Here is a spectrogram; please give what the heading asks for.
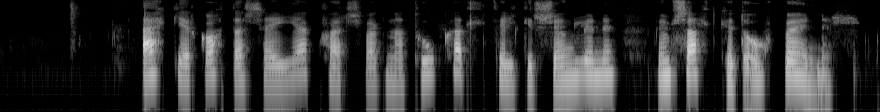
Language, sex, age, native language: Icelandic, female, 30-39, Icelandic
